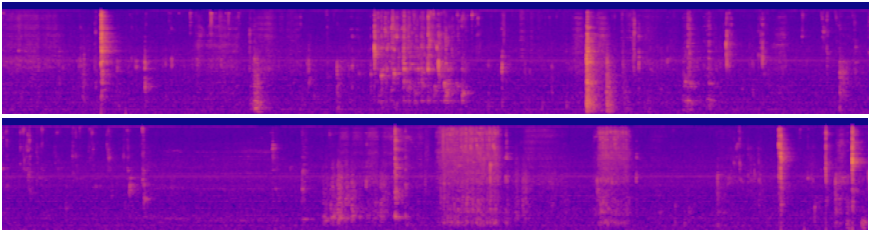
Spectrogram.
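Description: Faint, scattered sounds of a meal at the table: a fork clicking now and then on a plate, and a couple of short, noisy slurping sips of red wine.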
